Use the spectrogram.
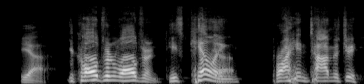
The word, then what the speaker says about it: Waldron: His name rhymes with cauldron. Yeah. Shane Waldron. Yeah. The Cauldron Waldron.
